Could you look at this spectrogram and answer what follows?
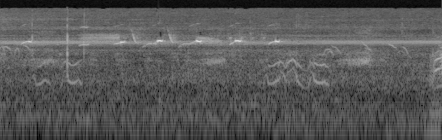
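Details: Ducklings at Lake Padden give thin, high peeps about every third of a second while swimming around, with a few soft, lower quacks from a duck, possibly the mother calling them, under a steady outdoor hiss.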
